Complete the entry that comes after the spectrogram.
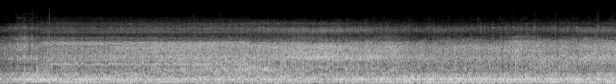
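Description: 1970 Plymouth Barracuda's engine running steadily as the car rolls slowly forward at low speed.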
